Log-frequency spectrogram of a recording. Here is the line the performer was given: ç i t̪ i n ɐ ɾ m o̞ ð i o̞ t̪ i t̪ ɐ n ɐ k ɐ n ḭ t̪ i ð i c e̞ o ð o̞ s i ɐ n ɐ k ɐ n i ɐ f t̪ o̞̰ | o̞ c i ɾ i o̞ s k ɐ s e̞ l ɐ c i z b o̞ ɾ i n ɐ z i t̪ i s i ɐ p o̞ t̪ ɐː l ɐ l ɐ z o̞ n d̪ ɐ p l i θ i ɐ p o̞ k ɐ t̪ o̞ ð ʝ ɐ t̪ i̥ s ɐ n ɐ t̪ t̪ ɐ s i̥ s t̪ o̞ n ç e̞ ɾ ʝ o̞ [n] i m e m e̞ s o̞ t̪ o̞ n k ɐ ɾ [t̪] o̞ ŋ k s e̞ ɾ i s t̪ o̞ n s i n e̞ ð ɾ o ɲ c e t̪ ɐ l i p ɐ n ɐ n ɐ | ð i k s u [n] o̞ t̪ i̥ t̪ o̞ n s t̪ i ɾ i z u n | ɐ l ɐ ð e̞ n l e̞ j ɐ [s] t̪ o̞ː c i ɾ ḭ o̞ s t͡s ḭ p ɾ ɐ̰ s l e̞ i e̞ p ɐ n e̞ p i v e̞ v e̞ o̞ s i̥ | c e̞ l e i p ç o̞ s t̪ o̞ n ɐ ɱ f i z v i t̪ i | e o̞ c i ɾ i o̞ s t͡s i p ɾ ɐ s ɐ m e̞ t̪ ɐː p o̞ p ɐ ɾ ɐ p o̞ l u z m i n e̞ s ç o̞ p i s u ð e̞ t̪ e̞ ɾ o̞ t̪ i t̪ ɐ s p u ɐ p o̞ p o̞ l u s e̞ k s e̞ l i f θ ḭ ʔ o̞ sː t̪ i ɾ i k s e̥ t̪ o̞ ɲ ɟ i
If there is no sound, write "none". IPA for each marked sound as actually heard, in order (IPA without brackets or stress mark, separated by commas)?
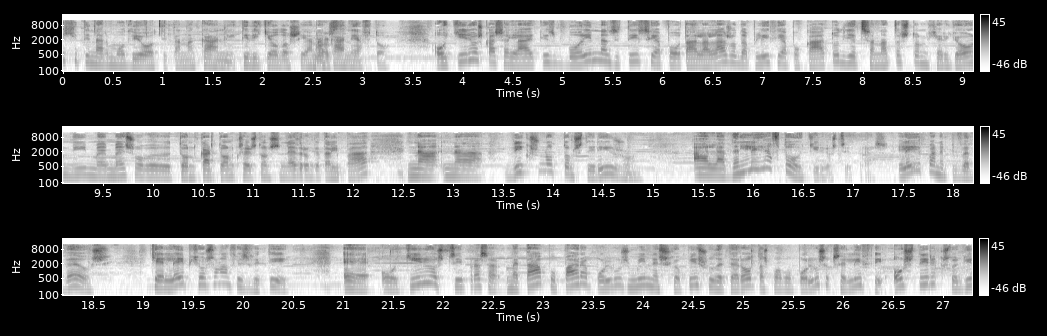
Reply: n, t̪, n, f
